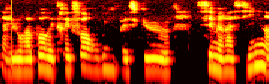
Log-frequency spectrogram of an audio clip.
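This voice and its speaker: A woman's speech goes at a very slow pace and keeps fairly even intonation. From Iran. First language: Persian (speaking French). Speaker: makeup artist. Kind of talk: interview. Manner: halting, many repetitions.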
